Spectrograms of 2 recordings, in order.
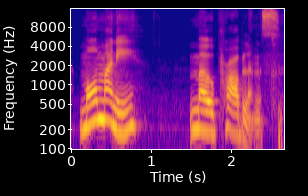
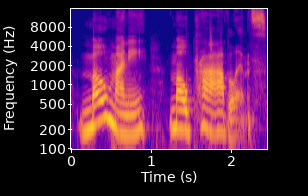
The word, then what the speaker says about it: Mo Money Mo Problems: you don't mind because more money mo problems we actually have to pronounce it like this Mo Money mo problems I'm sure that's how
